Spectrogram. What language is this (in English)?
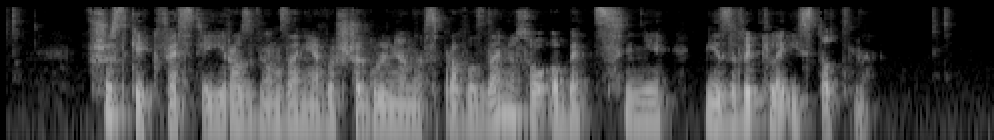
Polish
